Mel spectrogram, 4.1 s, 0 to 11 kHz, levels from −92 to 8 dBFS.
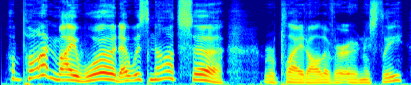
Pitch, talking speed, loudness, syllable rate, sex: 175 Hz, 145 wpm, -16 LUFS, 4.6 syllables/s, male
